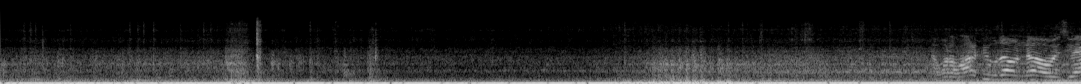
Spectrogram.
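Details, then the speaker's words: 1947 Ford coupe V8 while driving, shifting after double-clutching into first: deep uneven rumble, beat stumbling and dropping out under load; engine skipping/misfiring, cause suspected, unconfirmed. "so oh man sounds like the engine's skipping quite a bit"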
